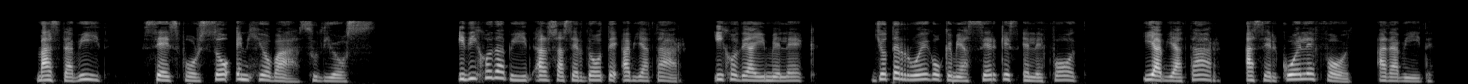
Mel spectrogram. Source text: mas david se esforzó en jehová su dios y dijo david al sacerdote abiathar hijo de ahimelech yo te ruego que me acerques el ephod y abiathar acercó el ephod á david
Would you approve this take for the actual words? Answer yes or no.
yes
